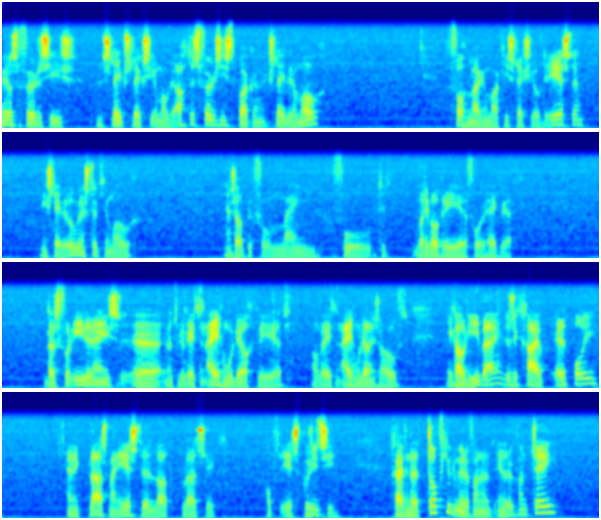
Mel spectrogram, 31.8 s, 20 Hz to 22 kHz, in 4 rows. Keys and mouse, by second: 0.1 click, 1.5 click, 3.6 click, 6.0 click, 7.7 click, 12.9 click, 14.2 click, 18.4 middle click, 19.5 middle click, 23.6 click, 25.4 click.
